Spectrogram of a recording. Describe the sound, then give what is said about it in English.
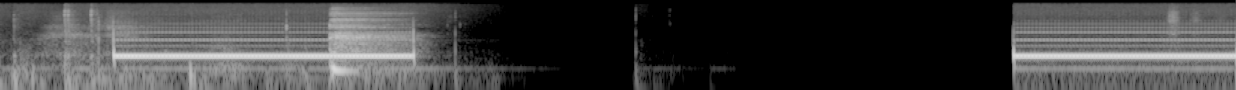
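Outgoing phone call ringing tone: a loud, steady electronic buzz lasting about two seconds, then a long silent gap, then the same ring starting again. No one speaks. “Why can't people pick up on the first ring?”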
